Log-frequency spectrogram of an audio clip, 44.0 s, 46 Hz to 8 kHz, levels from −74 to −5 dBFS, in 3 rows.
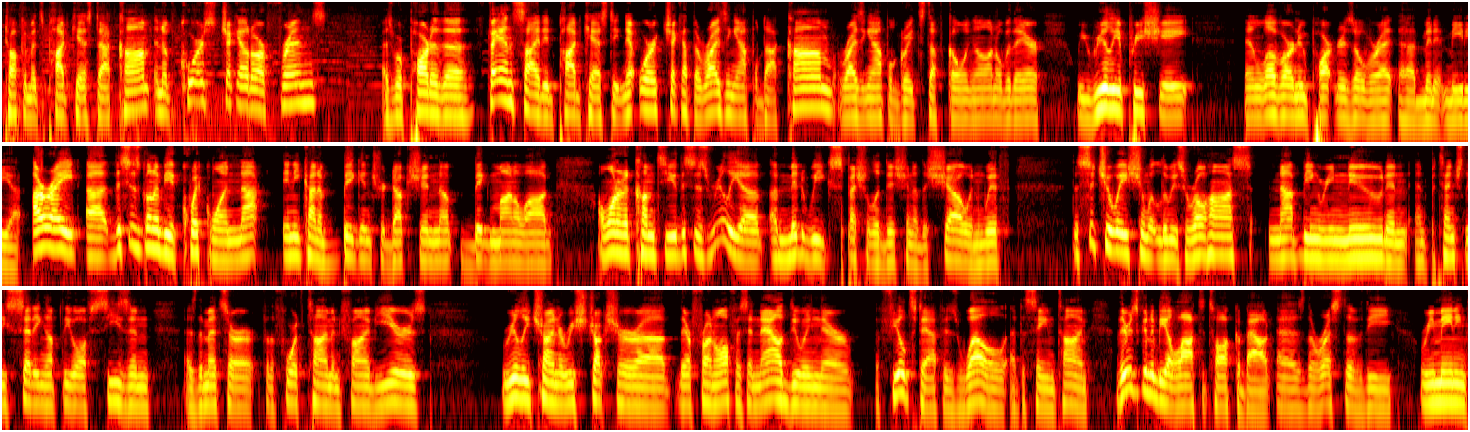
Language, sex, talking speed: English, male, 195 wpm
